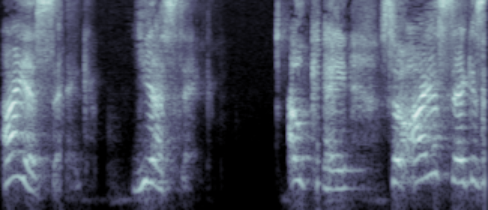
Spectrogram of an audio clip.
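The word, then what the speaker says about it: IÉSEG: how to say it you just think of yes as in the opposite of no and egg so yes egg so that's how you say ayaseg yes okay so ayahuasca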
